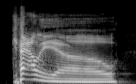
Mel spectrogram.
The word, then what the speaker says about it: Kallio: Second time guest, Michael Kallio.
